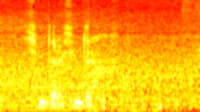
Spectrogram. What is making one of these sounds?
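A metal tool scrapes against a rubber tyre.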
